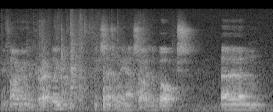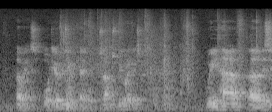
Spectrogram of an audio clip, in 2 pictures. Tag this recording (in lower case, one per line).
speech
